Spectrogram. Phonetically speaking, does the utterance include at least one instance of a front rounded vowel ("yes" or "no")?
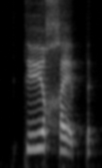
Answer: yes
